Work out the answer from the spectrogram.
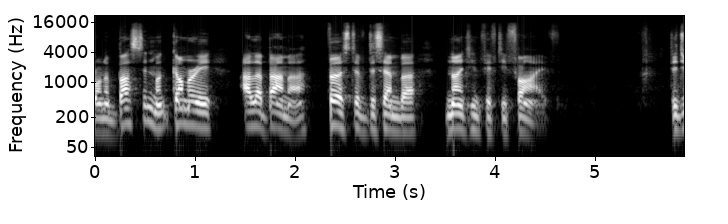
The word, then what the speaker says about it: Alabama: a white passenger on a bus in montgomery alabama first of december 1955.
